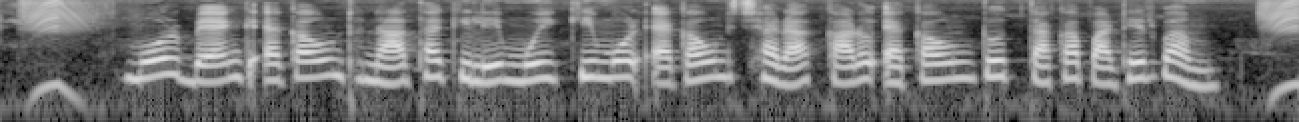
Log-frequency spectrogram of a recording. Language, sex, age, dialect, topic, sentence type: Bengali, female, 18-24, Rajbangshi, banking, question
